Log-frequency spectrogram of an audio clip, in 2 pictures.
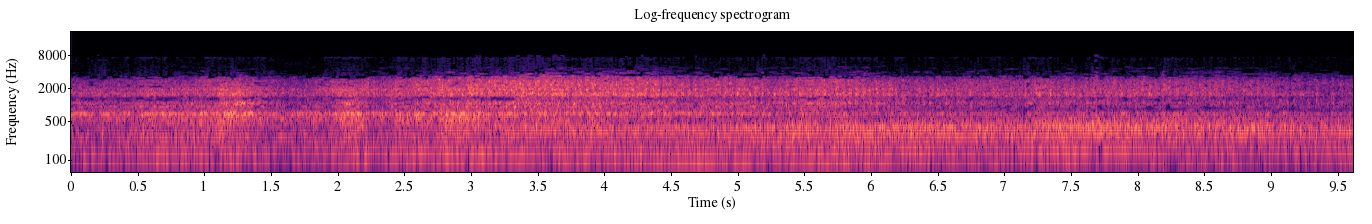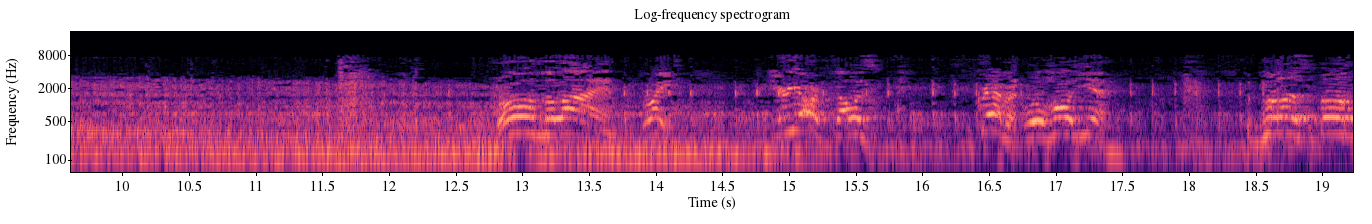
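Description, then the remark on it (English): A seaplane engine drones loudly and steadily as the plane flies low along a lake shoreline, a continuous rumbling roar, with voices talking over the engine noise in the last several seconds. “We'll circle the shoreline of each lake. Flying low.”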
